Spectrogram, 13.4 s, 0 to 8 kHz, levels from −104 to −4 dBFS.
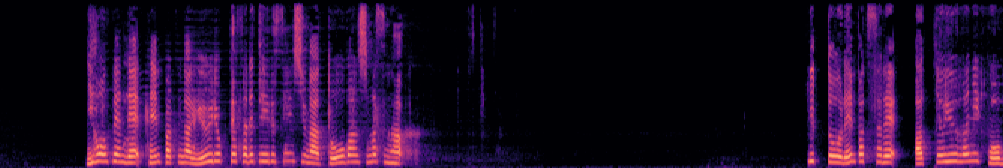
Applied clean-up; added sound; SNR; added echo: neural mask model DeepFilterNet 3.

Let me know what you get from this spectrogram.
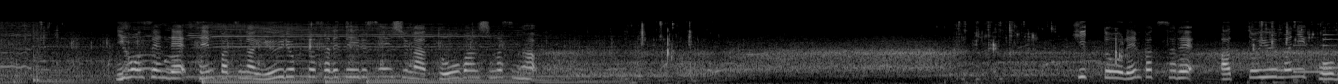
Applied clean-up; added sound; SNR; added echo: none; Liquid; 20 dB; none.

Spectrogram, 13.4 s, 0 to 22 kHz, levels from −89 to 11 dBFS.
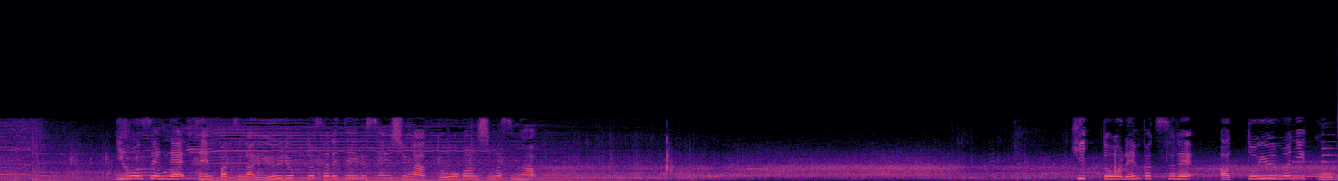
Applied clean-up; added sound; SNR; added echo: none; none; none; none.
